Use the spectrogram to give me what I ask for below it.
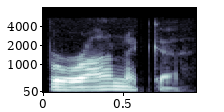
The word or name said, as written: veronica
